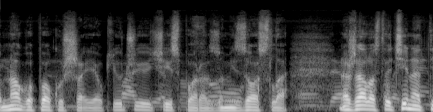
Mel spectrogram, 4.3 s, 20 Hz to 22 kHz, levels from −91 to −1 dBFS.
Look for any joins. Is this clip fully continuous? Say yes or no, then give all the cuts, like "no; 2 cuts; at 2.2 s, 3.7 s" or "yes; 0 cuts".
yes; 0 cuts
